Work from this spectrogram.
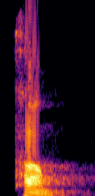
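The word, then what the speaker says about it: thumb: কোন কোন শব্দে বি লেটারটা উচ্চারিত হবে না সাইলেন্ট থেকে যাবে কম মানে চিরনি ল্যাম্প মানে ভেড়া টম মানে সমাধি থাম মানে বৃদ্ধাঙ্গুল বোম মানে বোমা লিম মানে অঙ্গ-প্রত্যঙ্গ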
